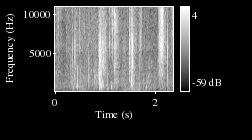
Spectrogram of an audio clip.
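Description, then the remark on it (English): Footsteps descend a set of stairs in a Boston-area cemetery where Charles Sumner is buried, on the way to his gravesite; four or five firm scuffing steps at a steady, unhurried pace, with no voices over them. “Yeah, we'll go down these stairs and get cut through.”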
